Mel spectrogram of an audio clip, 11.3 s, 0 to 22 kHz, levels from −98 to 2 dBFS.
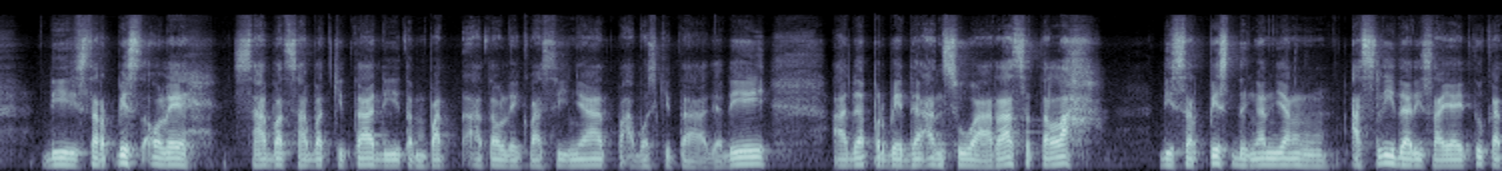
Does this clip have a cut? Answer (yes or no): no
